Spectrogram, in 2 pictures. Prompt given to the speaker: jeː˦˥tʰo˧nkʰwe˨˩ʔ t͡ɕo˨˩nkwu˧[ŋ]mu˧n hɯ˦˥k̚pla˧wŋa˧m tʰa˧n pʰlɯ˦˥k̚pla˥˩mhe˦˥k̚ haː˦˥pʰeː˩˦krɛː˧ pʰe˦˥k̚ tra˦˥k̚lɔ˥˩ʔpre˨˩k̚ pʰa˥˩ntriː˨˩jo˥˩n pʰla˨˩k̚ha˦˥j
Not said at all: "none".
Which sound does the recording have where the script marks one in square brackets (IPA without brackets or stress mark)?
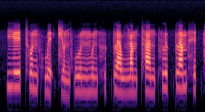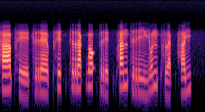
n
